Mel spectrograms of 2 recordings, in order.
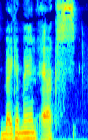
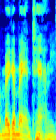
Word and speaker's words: Mega Man X: Mega Man X, or Mega Man 10, depending on how you want to pronounce that,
